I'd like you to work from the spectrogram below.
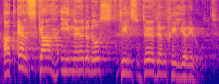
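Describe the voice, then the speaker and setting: A man imitating a solemn male priest officiating a wedding, speaking slowly and intoning. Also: high-pitched, natural voice. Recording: echoey hall with faint music.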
